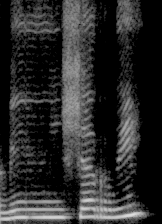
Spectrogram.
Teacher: seluruh yang berharakat kasrah RI itu pasti dibaca tipis ya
